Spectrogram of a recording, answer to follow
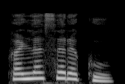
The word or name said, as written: ಕಿಳ್ಸೆರಗು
